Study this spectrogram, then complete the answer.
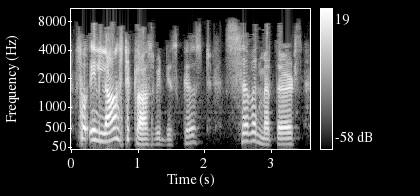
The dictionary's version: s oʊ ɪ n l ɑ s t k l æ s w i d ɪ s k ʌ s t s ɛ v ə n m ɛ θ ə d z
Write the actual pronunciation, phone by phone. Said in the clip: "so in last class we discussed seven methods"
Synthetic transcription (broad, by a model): s oʊ ɪ n l ɑ s t k l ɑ s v i d ɪ s k ʌ s t s ɛ v ə n m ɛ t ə d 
